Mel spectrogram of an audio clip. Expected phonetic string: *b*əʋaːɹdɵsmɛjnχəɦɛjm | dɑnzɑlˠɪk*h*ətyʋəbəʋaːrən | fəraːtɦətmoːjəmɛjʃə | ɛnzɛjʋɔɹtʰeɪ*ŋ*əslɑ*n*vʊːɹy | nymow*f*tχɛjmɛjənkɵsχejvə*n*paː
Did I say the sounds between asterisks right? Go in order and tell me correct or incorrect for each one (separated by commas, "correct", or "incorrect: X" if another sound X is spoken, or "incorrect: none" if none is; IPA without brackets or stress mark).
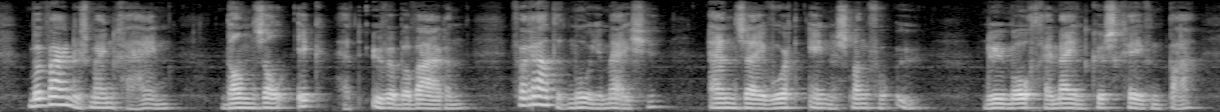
correct, correct, incorrect: n, incorrect: ŋ, incorrect: χ, correct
